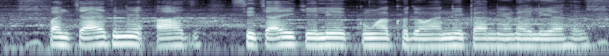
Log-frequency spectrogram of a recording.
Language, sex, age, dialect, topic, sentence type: Hindi, male, 18-24, Kanauji Braj Bhasha, agriculture, statement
